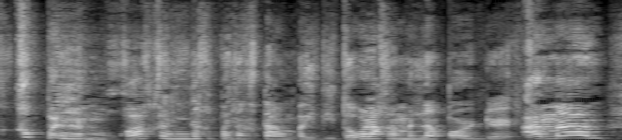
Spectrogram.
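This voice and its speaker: A woman performing POV comedy skits, talking in a sassy, rapid, complaining way. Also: a little high, sing-song, fairly bright tone, slight background noise.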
